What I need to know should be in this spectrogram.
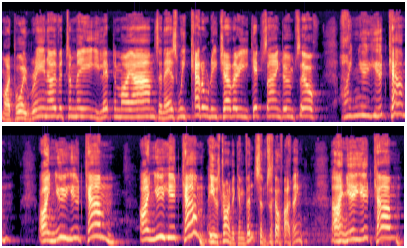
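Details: Adult male speaker; typical speech.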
